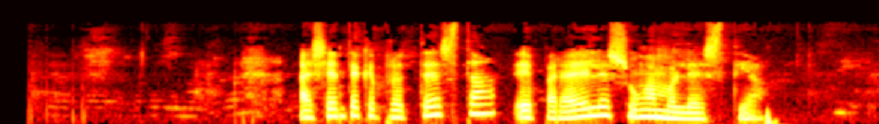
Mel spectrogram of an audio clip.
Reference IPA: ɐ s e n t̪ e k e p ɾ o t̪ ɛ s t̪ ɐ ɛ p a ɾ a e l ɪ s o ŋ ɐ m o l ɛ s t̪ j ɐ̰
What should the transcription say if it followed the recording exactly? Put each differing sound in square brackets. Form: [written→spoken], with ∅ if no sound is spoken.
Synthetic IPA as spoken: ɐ [s→ʃ] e n t̪ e k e p ɾ o t̪ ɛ s t̪ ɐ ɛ p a ɾ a e l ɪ s [o→u] ŋ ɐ m o l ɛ s t̪ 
